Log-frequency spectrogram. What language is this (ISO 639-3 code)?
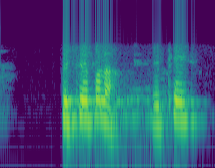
pan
